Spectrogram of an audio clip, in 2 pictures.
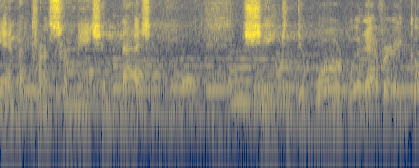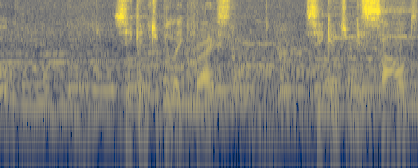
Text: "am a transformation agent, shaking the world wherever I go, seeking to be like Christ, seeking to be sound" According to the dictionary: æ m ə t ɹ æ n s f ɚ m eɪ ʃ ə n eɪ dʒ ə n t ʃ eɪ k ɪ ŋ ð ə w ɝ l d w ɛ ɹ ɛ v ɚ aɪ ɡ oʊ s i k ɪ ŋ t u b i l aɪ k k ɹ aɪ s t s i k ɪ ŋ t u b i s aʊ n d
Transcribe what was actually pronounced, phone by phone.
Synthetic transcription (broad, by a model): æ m ə t ɹ æ n s f ɚ m eɪ ʃ ə n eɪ ʃ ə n ʃ eɪ k ɪ ŋ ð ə w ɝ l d w ɛ ɹ ɛ v ɚ aɪ ɡ oʊ s i k ɪ ŋ t u b i l aɪ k k ɹ aɪ s t s i k ɪ ŋ t u b i s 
